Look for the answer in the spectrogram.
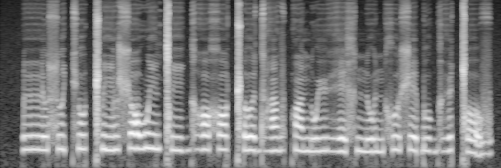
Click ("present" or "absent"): present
